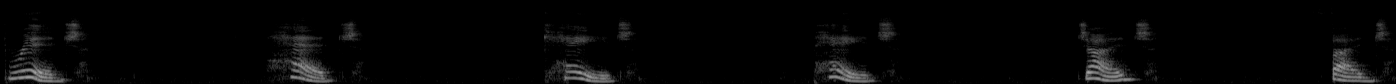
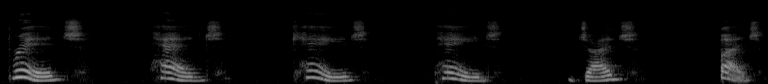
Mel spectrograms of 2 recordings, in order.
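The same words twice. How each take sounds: First: The words are read at a normal pace. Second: The words are read a little faster. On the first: "let's read these together" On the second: "a little faster this time"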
